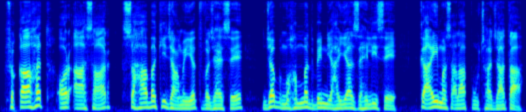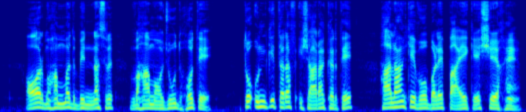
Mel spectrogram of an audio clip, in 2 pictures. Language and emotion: Urdu, neutral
